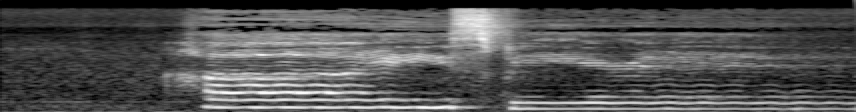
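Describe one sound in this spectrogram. A young man sings long, held notes close by.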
